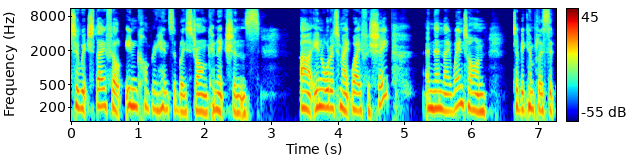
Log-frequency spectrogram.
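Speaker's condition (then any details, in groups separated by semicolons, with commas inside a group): No condition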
